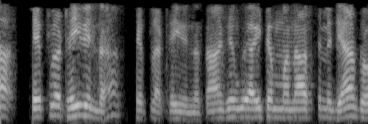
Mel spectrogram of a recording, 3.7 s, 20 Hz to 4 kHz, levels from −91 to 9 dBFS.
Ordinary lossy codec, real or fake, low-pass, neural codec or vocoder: MP3, 24 kbps; real; 3.6 kHz; none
